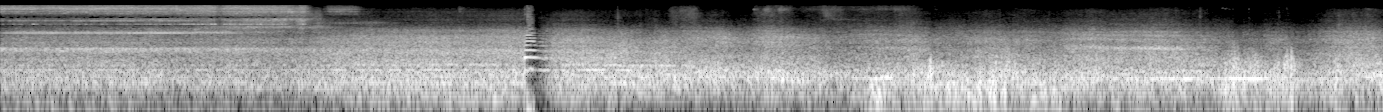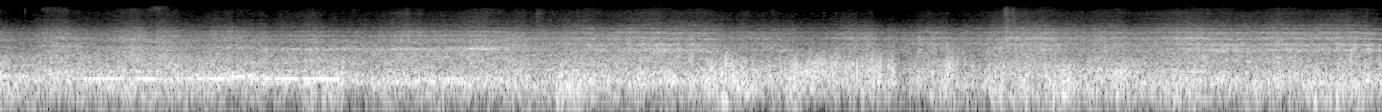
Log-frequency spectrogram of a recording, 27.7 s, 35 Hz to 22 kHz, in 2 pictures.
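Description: Freight train headed by a class 181 electric locomotive passing close by: a horn blast of about three seconds at the start, then the steady rumble and clatter of container wagons rolling past, with intermittent wheel squeal.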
